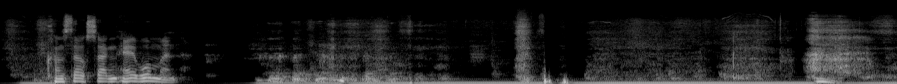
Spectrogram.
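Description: A man reads aloud calmly.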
